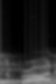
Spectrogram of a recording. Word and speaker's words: Labron: name up and I just jacked Mr jeez pronounce your name LeBron you said it I'm glad you're saying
